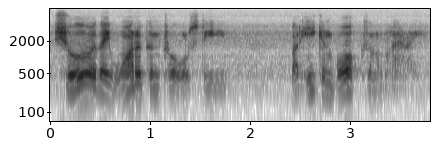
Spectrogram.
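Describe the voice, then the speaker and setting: A man's voice: on the low side, big pitch swings, moderate pace. An actor playing a principled, wistful man in love, speaking earnestly in an old-time radio drama. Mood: earnest, urgent. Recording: muffled old radio broadcast with hiss.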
